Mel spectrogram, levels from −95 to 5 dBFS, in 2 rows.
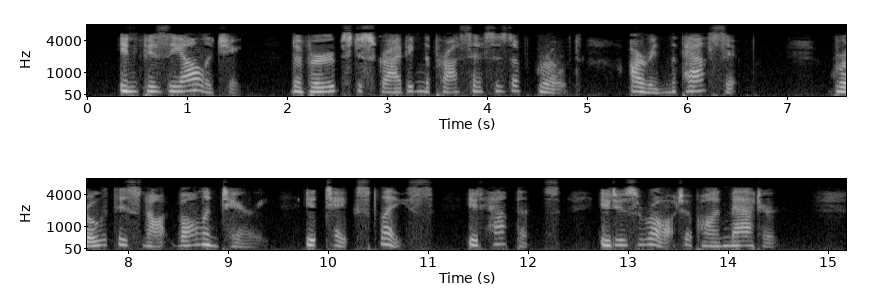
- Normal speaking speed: No, slow, 105 wpm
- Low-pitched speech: No, high, 195 Hz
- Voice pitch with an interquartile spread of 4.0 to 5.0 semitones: No, average, 3.6 semitones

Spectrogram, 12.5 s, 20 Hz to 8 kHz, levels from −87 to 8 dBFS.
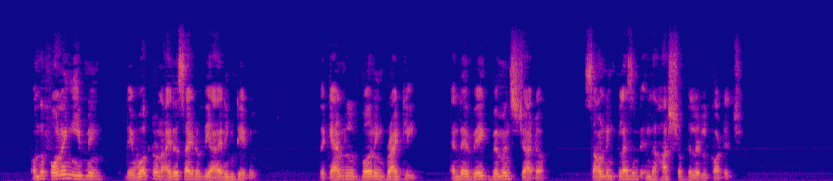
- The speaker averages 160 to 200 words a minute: No, average, 150 wpm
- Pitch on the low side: Yes, low, 120 Hz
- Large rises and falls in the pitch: No, average, 3.0 semitones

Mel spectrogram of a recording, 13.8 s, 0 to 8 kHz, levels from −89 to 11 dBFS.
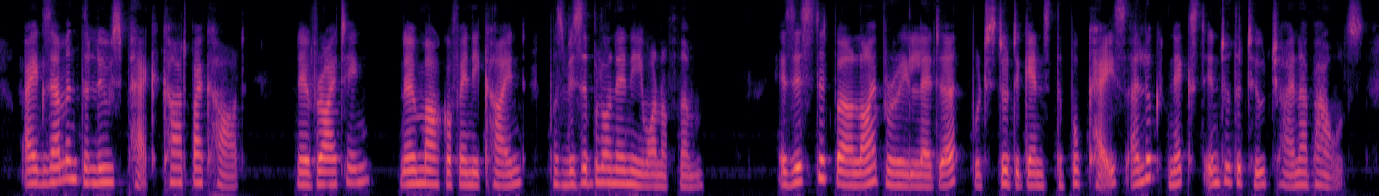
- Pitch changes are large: No, average, 2.7 semitones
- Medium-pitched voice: No, high, 195 Hz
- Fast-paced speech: No, average, 180 wpm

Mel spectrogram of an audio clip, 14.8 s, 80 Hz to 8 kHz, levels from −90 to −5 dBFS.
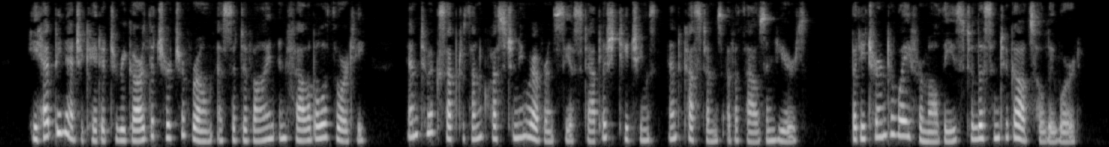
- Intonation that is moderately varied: Yes, average, 4.0 semitones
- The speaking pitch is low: No, high, 235 Hz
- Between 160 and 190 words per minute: Yes, average, 175 wpm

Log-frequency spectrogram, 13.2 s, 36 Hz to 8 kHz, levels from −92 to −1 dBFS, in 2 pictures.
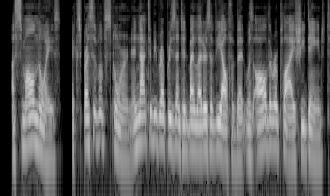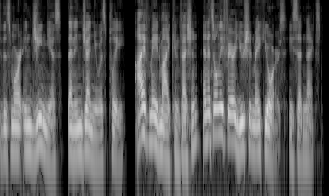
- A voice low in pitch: Yes, low, 130 Hz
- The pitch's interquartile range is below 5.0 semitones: No, average, 5.3 semitones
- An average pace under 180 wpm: No, average, 200 wpm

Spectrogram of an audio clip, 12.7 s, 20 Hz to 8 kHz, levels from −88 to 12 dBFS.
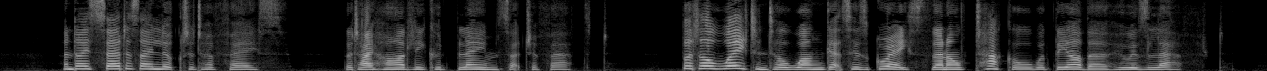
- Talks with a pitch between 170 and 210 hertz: No, high, 235 Hz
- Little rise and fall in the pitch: No, average, 3.2 semitones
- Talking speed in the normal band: Yes, average, 160 wpm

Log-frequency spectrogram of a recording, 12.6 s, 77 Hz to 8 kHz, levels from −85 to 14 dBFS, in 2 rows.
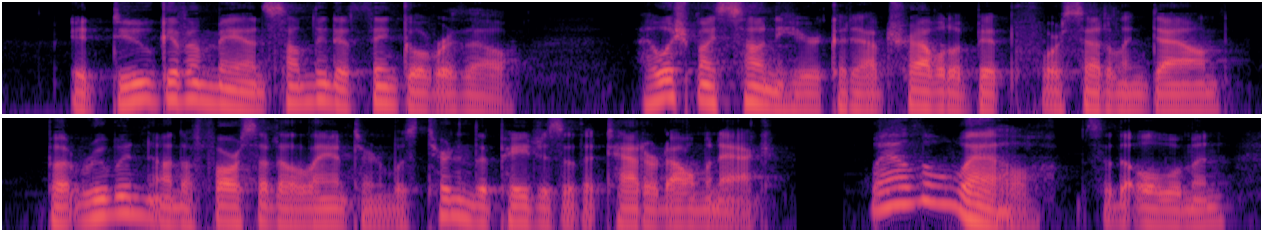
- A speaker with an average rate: No, fast, 225 wpm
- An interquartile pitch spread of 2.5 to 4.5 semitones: No, wide, 5.5 semitones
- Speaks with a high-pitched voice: No, low, 100 Hz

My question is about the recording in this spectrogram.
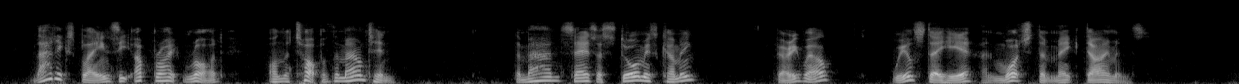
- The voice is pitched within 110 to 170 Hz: Yes, low, 135 Hz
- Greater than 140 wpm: No, slow, 135 wpm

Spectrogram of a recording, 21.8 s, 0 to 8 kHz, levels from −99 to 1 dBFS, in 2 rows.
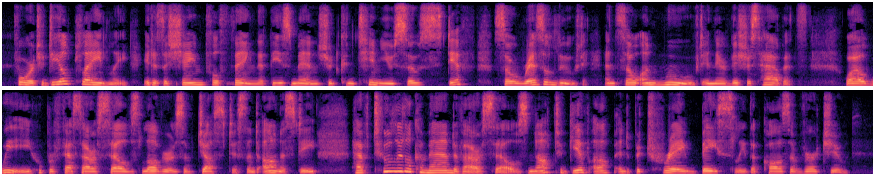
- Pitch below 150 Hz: No, medium, 165 Hz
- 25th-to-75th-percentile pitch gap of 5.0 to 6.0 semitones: No, average, 3.8 semitones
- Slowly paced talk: No, average, 145 wpm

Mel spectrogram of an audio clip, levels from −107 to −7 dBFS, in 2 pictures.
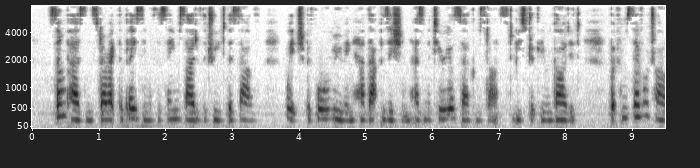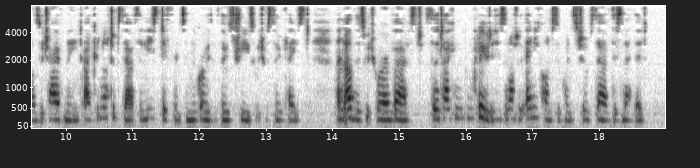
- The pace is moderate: No, fast, 240 wpm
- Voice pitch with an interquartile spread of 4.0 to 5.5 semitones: No, average, 2.8 semitones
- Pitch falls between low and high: No, high, 210 Hz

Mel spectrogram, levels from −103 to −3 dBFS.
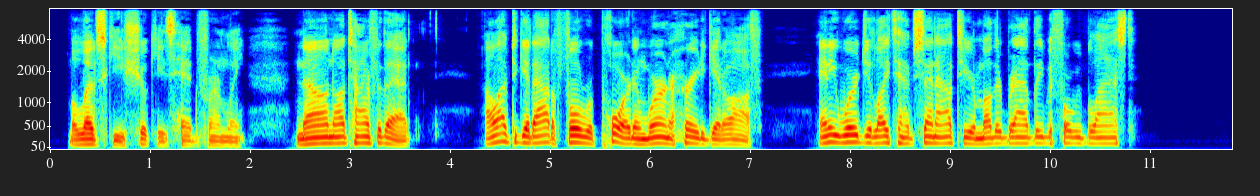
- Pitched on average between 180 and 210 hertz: No, low, 130 Hz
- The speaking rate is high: Yes, fast, 210 wpm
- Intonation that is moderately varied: Yes, average, 3.5 semitones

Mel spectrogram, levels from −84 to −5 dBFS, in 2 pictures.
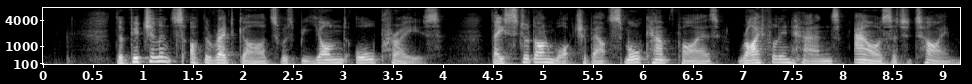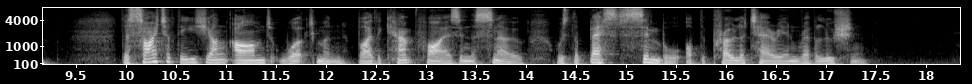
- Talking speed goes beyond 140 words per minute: Yes, average, 155 wpm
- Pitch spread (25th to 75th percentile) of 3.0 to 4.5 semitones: No, average, 5.0 semitones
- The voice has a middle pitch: No, low, 125 Hz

